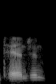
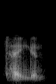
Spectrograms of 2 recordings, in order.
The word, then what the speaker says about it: Tangen: popularity, you know, the the most people say Tangen, but it's it's Tangan.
